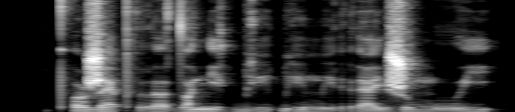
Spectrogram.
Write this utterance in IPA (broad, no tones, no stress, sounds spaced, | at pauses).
pʰ ɔ ʐ æ pʰ r ʌ d ɒ nʲ æ ɡ͡b i ɓ i m i r æ j ʐ u m u j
